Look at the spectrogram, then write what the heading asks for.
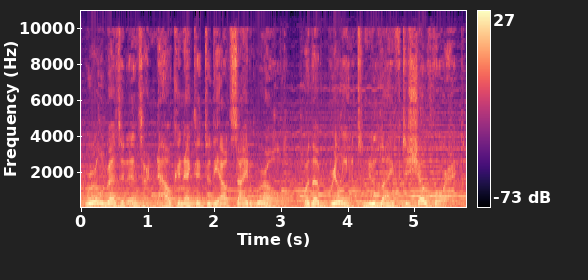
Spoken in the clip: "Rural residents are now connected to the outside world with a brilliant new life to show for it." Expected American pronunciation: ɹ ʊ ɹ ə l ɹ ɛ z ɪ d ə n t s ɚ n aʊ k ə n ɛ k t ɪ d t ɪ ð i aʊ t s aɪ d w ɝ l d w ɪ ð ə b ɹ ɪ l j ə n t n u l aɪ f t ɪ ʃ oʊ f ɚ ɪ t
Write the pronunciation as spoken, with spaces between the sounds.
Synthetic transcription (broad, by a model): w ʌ ɹ l ɹ ɛ z ɪ d ə n t s ɚ n aʊ k ə n ɛ k t ɪ d t ɪ ð i aʊ t s aɪ d w ɝ l d w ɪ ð ə b ɹ ɪ l j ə n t n u l aɪ f t ɪ ʃ oʊ f ɚ ɪ t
